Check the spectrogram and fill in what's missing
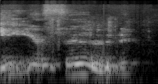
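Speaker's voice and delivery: gentle, soothing coaxing. Voicing a female character in the game, in a soothing voice. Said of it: "She says in a soothing voice".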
